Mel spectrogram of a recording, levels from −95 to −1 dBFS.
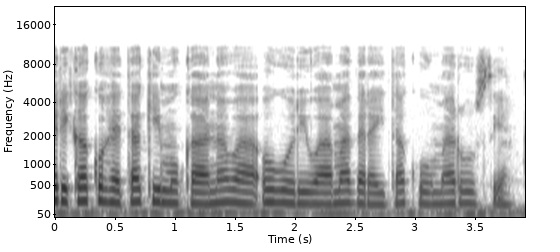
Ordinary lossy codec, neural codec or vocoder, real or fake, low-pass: none; none; real; 10.8 kHz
